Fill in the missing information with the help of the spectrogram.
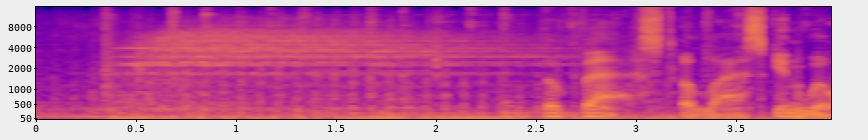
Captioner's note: helicopter blades spinning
